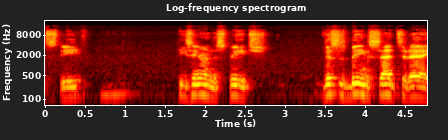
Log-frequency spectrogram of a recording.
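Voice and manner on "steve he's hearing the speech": usual speaking voice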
